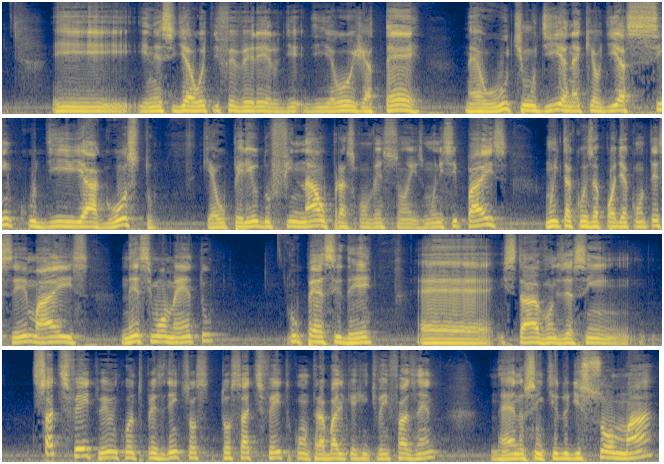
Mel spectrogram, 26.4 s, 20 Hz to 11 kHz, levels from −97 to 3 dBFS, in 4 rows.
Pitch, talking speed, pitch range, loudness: 130 Hz, 150 wpm, 115-145 Hz, -9 LUFS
